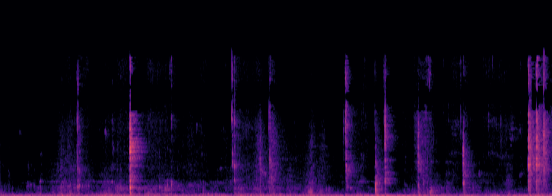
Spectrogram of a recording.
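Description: Close-up eating sounds of someone chewing seafood, with scattered sharp clicks and wet smacks. One louder click comes about a second and a half in, and a quick run of clicks comes near the end.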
